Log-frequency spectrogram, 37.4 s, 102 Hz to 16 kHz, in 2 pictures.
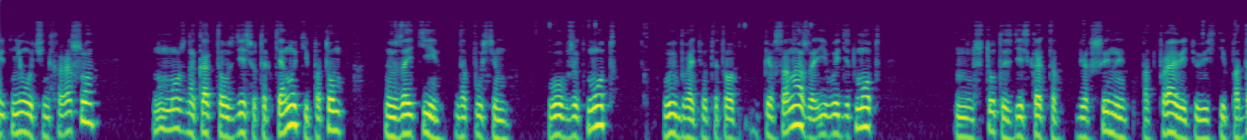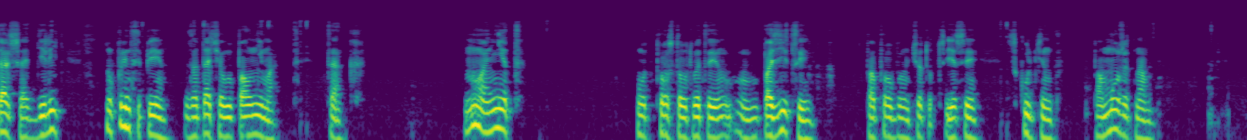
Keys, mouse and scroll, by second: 5.8 click, 8.0 click, 10.9 click, 12.8 scroll up 3, 13.7 middle click, 20.7 middle click, 20.7 click, 22.6 click, 23.7 scroll down 1, 25.4 scroll down 2, 26.9 middle click.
